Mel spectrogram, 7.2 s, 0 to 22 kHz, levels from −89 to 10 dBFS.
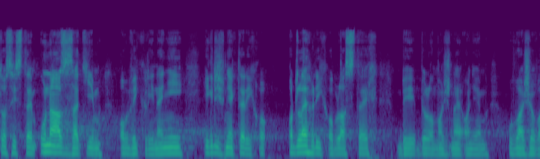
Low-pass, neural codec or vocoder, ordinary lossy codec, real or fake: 10.8 kHz; none; Opus, 32 kbps; real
